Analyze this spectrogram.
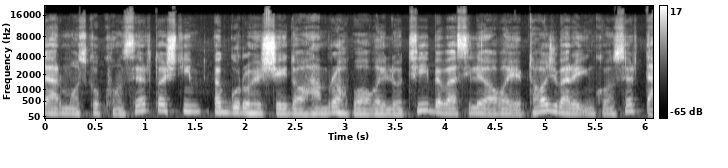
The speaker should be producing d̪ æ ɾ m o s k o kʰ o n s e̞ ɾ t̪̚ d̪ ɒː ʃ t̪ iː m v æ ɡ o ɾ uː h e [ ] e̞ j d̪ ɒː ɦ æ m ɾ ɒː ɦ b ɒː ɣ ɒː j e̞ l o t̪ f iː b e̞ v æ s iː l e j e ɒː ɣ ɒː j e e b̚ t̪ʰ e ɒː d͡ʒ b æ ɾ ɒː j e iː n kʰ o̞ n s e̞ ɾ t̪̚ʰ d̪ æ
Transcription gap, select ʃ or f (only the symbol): ʃ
